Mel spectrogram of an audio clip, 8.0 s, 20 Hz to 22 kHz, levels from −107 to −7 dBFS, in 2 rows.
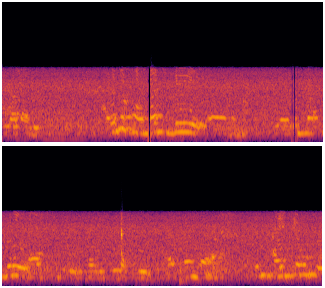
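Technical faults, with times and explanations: Throughout, stuck bit: distortion over the speech with a noise floor in the pauses, likely from one data bit held fixed by a faulty line or converter.
0.00 to 7.47 s, speech suppressed in double talk: the talker dips by up to about 10 dB across nearly all of this stretch, likely the echo canceller turning down both sides during overlap.
7.92 to 8.02 s, speech suppressed in double talk: a brief further dip of about 5 dB at the very end, again likely the canceller reacting to simultaneous talk.
1.82 to 1.85 s, packet loss filled with silence: a 30 ms hard-edged hole, consistent with three consecutive packets dropped and replaced by silence.
3.61 to 3.69 s, packet loss filled with silence: 50 ms of silence scattered over 80 ms in short gaps of at most 20 ms, giving a chopped stretch of speech.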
